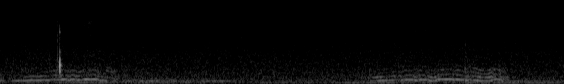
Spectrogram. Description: Sandy snoring - I could hear him from the other room I was sitting in!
